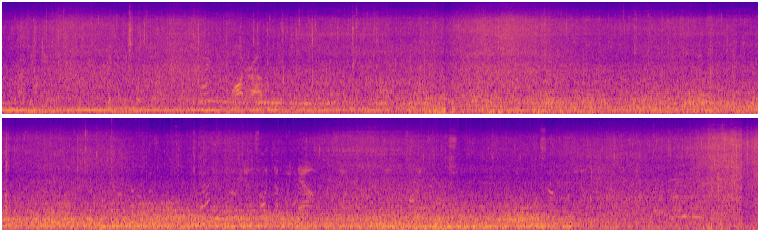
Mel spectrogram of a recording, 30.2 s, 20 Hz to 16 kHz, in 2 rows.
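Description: Distant jet roar from the Blue Angels' F/A-18 Hornets flying in formation: a steady low rumble that swells in the second half, with wind buffeting the microphone.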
